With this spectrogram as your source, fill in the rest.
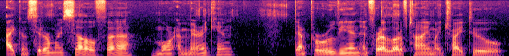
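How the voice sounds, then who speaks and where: A man's voice: medium pitch, creaky, dark tone. A man from Peru with a Spanish accent, telling his life story in a hesitant, reflective way with many fillers. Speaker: memoir storyteller. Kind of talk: personal reminiscence.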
